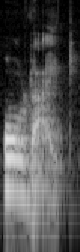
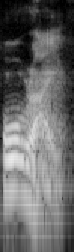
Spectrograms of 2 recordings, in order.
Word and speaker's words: all right: means you don't finish, you don't pronounce the T, the final T, but the sound it comes from your throat. So you say, all right, all right.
